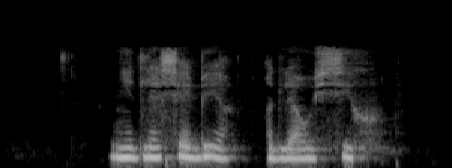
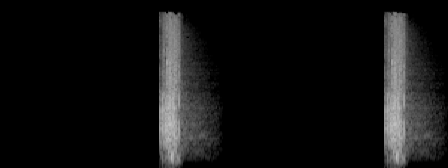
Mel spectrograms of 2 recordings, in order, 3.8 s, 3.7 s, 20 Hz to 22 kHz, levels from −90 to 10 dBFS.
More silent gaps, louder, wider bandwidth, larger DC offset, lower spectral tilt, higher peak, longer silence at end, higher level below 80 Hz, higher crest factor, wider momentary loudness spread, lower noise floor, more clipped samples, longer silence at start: second, none vs 1.87-3.20 s; second, -27 LUFS vs -16 LUFS; second, 8 kHz vs 17 kHz; neither; first, -6 dB/octave vs -0.5 dB/octave; second, -14 dBFS vs 0 dBFS; first, 0.65 s vs 0.35 s; first, -64 dBFS vs -78 dBFS; second, 14 dB vs 22 dB; first, 10 LU vs 4 LU; second, -69 dBFS vs under -90 dBFS; neither; second, 0.9 s vs 1.35 s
